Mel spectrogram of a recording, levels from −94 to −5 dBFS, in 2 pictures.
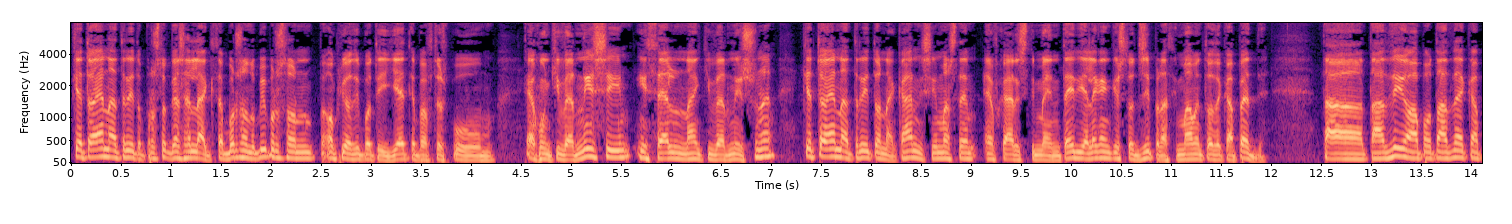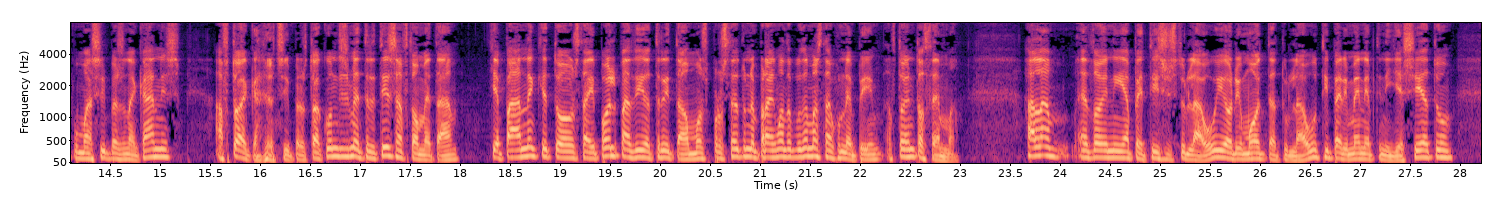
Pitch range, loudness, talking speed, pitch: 110-150 Hz, -17 LUFS, 215 wpm, 130 Hz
